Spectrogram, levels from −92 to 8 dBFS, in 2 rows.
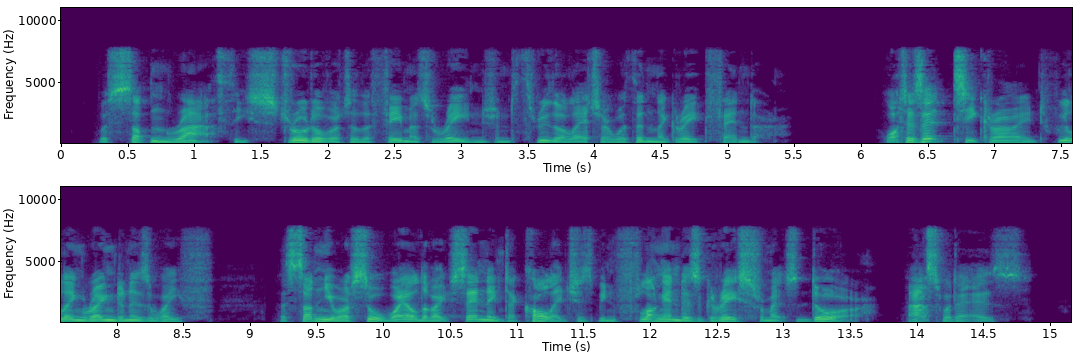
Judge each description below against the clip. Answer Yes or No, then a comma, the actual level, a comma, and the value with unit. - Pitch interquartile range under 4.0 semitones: No, wide, 5.4 semitones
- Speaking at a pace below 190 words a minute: No, average, 200 wpm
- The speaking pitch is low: Yes, low, 120 Hz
